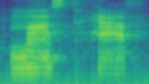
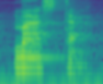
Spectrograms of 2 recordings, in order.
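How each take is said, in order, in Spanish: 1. Have se pronuncia completo, como una palabra separada. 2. Have se reduce y se une en una sola palabra. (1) "que eso es lo correcto" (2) "los nativos cuando contraen"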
